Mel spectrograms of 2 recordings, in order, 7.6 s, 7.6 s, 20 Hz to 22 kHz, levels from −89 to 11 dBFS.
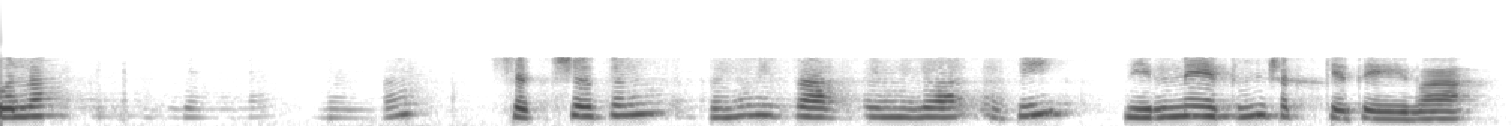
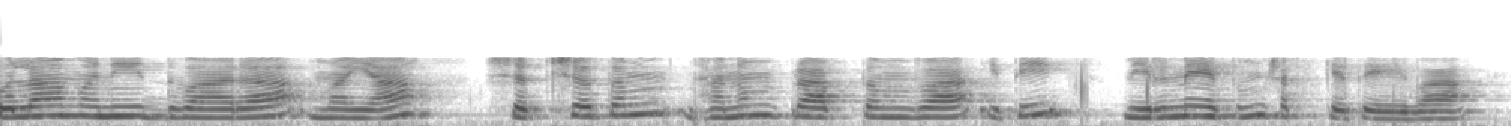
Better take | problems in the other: second | noise reduction (neural mask model DeepFilterNet 3)

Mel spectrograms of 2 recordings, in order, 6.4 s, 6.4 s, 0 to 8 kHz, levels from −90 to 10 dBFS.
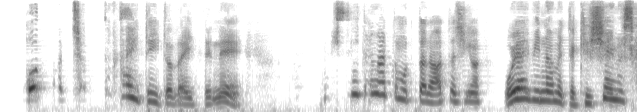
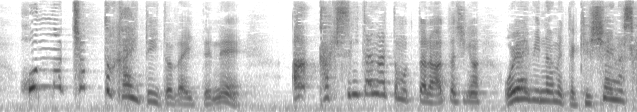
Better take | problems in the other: second | noise reduction (neural mask model DeepFilterNet 3)

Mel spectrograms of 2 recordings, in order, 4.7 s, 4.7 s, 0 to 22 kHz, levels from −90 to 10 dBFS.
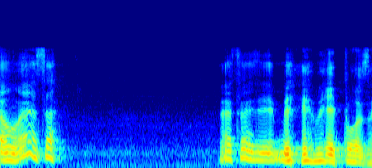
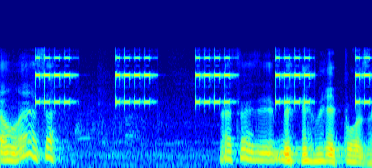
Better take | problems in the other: first | background sound (Alarm); as loud as the speech

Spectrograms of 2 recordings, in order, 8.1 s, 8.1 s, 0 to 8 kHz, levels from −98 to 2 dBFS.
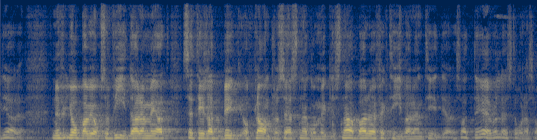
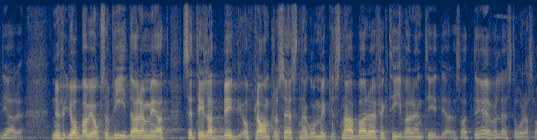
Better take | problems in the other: second | room echo; dies away in 0.7 s

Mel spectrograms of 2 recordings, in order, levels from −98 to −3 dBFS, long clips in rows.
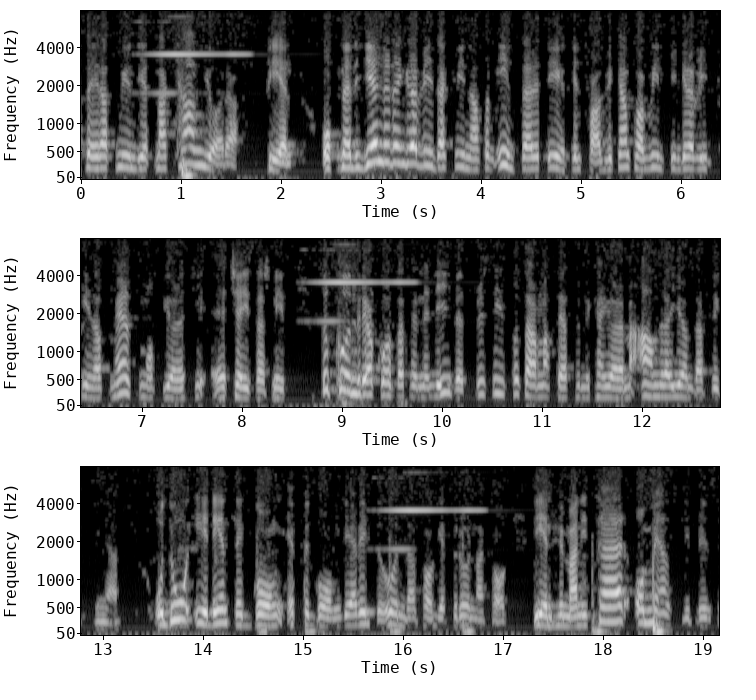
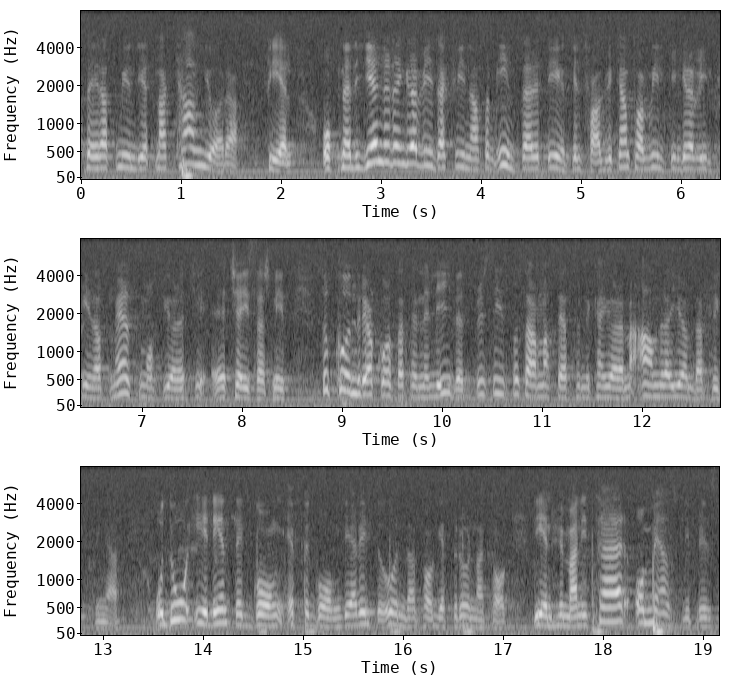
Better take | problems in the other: second | noise reduction (classical method spectral subtraction)

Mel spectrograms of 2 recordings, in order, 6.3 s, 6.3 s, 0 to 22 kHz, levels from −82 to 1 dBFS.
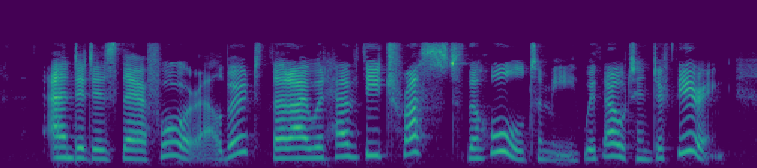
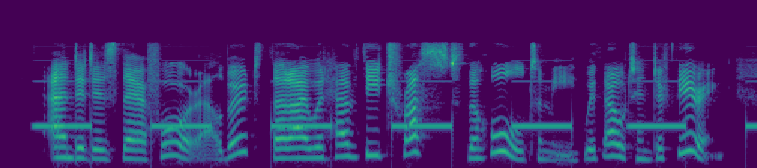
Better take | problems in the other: first | noise reduction (classical method spectral subtraction)

